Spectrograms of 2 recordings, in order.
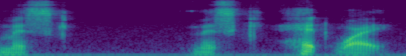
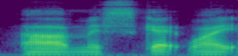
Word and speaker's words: Meskhetyu: But there we see the Bull's Foreleg, which is called Meskhetyu. Slightly different pronunciations, but they all begin Meskhet.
